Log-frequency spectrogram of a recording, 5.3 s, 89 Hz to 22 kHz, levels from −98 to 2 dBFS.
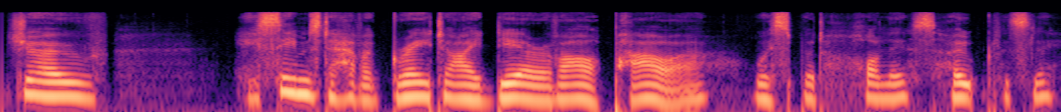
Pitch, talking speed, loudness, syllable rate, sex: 180 Hz, 170 wpm, -17 LUFS, 5.4 syllables/s, female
